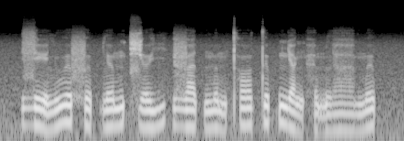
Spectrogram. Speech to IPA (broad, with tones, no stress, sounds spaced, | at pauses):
z e˧˩ l u˧ ə̯ f ə˨˩ p̚ l ə˨˦ m t͡ɕ ə˨˦ j | v a˨˩ t̚ m ə˧˩ m t̪ʰ ɔ˧ t̪ ə˦˥ p̚ ɲ a˧˩ ŋ h ə̰˧˨ m l a̤ː˨˩ m ə˦˥ p̚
